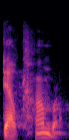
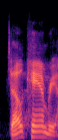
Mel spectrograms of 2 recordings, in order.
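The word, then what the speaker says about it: Delcambre: she's a lovely person, from Del Cambra. Del Cambria, I'm sorry. That's how it's pronounced, Del.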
